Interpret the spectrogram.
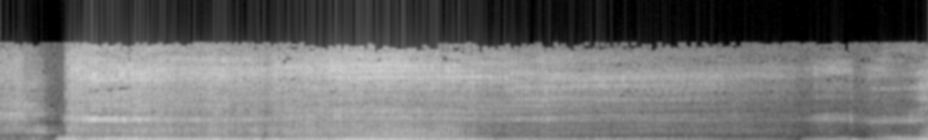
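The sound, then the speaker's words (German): A voice imitates a droning drone-doom tone: a low, sustained, growling hum held steadily for several seconds with slight wavering, fairly loud, then softening near the end. “Und dann, dann ist das Drone Doom. Es gibt kein Schlagzeug. Und ein Ton geht praktisch eine Minute.”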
